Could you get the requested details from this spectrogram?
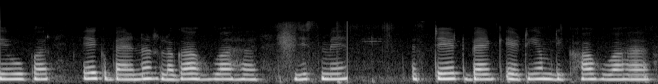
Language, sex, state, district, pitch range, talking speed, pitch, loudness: Hindi, female, Jharkhand, Palamu, 235-250 Hz, 130 wpm, 245 Hz, -16 LUFS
